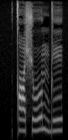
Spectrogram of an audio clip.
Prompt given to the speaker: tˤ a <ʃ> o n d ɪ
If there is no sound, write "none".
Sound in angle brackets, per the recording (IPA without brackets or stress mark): ʃ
